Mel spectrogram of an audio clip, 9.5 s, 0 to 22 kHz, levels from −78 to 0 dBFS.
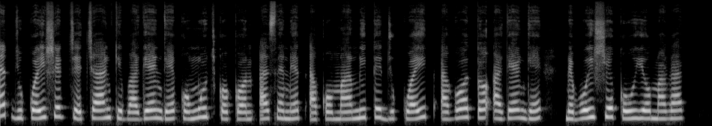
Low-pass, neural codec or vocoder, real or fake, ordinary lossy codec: none; codec, 44.1 kHz, 3.4 kbps, Pupu-Codec; fake; none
